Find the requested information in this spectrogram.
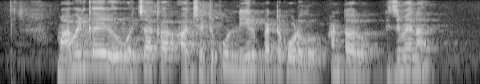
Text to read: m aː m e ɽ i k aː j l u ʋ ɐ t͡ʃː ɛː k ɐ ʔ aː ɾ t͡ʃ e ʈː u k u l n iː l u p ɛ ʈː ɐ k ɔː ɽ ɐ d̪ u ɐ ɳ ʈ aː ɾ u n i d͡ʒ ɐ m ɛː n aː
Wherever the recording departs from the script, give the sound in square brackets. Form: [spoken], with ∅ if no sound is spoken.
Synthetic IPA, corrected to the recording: m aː m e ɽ i k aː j l u ʋ ɐ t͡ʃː [aː] k ɐ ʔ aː [∅] t͡ʃ e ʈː u k u [∅] n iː [ɾ] u p ɛ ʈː ɐ k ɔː ɽ ɐ d̪ u ɐ ɳ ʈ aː ɾ u n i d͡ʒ ɐ m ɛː n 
